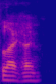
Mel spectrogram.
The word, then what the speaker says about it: Vallejo: Now, and that came of CeCe Sabathia, who is a product of, I think it's Vallejo. I think that's how you pronounce it. – Vallejo. Yep.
